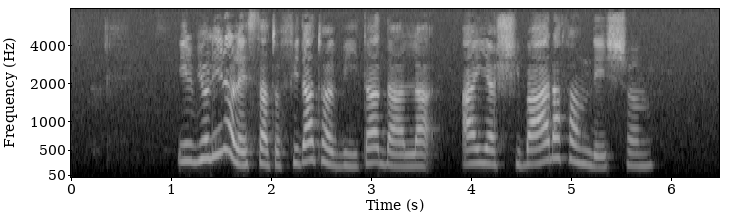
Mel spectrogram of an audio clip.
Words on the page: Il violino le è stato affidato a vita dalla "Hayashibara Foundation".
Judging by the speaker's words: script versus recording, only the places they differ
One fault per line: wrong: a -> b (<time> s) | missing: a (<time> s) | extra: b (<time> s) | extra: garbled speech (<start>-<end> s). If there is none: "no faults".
no faults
